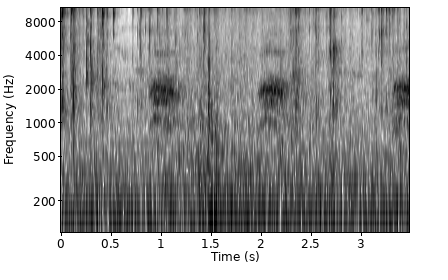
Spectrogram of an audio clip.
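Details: Scared crows calling loudly, three rasping caws at roughly one-second intervals over constant background noise and faint ticking sounds.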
